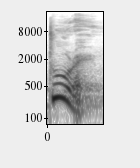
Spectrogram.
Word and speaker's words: tour: The correct pronunciation of this word is tour. As I told you, the final ra will not be pronounced, so we can say only tour in place of tour, right?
